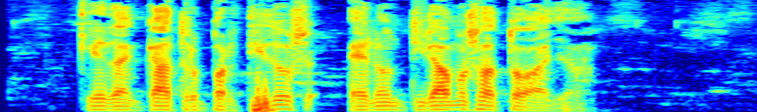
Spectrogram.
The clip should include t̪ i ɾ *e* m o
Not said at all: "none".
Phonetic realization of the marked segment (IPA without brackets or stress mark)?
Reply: a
